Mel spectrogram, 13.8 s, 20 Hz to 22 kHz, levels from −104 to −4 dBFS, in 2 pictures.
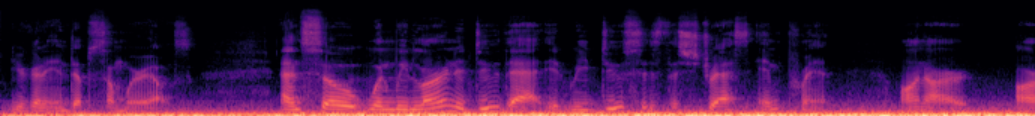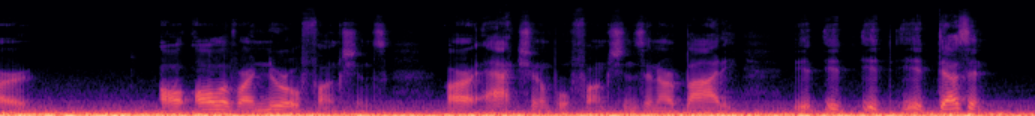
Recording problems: low rumble; loud; throughout; 5 dB below the speech
electrical hum; faint; throughout; 60 Hz, 25 dB below the speech

